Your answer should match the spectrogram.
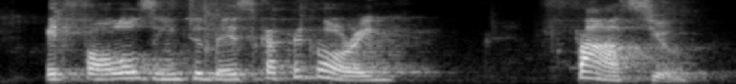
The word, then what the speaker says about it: fácil: Fácil. The stressed syllable is before last.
